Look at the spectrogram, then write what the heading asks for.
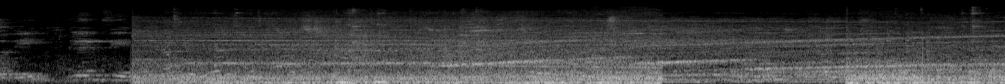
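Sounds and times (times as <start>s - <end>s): electric train motor whine: 1.4s - 10.0s
rail rumble: 8.4s - 10.0s.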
